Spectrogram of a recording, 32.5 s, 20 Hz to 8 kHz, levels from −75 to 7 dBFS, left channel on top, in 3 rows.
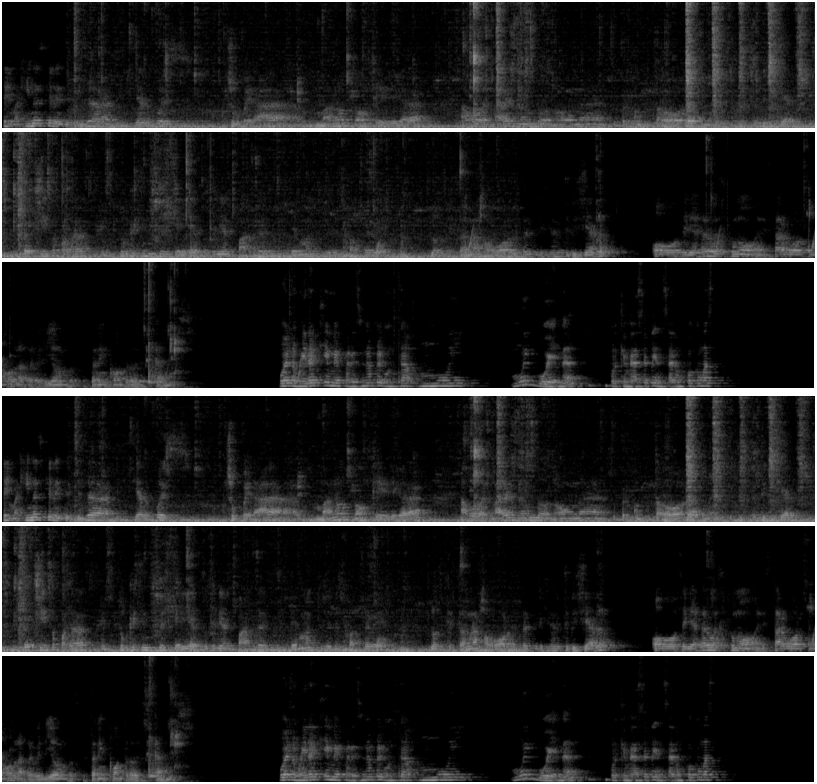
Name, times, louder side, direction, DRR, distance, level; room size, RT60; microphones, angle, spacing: voice 1, 0.0-2.5 3.0-16.1 16.5-18.9 19.5-24.2, right 2 dB, 45° right, 0 dB, 0.4 m, -36 dB
sound 1, 0.8-17.8, equal, 90° left, 1.4 m, -35 dB
Splash splatter, 11.6-12.0 12.4-12.5 12.9-13.0 13.2-13.7 13.9-14.2 14.5-14.8 15.8-16.1 16.9-17.8 18.8-19.1 19.3-19.7 20.2-20.6 20.9-21.0 21.5-21.8 23.6-24.8 25.5-26.4 26.9-27.2, left 1 dB, 60° left, 0.9 m, -42 dB
voice 2, 25.4-27.9 28.5-31.1, left 1 dB, 10° left, 3 dB, 0.4 m, -36 dB
4.9 x 4.3 x 2.2 m, 0.67 s
head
